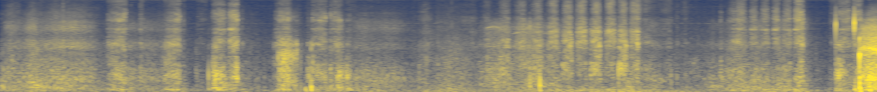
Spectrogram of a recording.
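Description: Gel UV/LED nail extensions built on paper forms, shaped with a nail file in steady back-and-forth rasping strokes, close and continuous, speeding into denser rapid strokes toward the end.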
